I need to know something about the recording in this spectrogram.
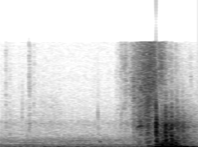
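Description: A plastic bin lid slams shut with a loud thud.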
